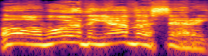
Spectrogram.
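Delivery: terrible, clumsy put-on South American accent. Imagining what the villain says on seeing the hero, in a terrible south american accent. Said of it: "That was a terrible accent. ... my South American accent needs work".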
